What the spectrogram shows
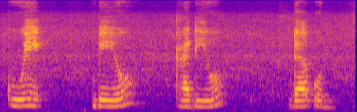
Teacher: dua vokal berurutan yang masing-masing vokal terdapat dalam suku kata yang berbeda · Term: Vokal rangkap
